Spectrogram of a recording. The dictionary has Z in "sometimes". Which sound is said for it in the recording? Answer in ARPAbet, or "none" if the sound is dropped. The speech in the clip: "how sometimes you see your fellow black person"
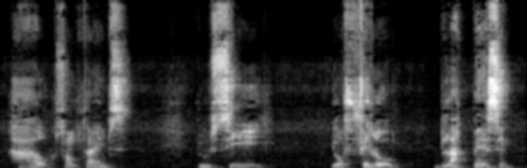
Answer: S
